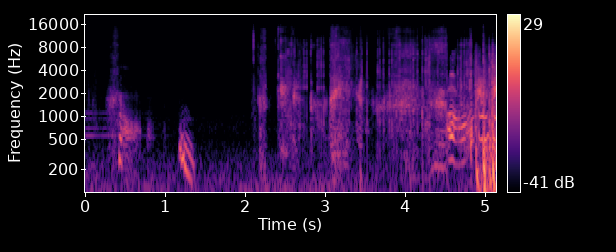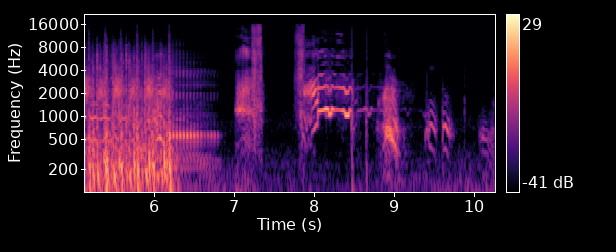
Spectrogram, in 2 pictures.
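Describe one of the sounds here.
A cartoon bird squawks and chatters excitedly.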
